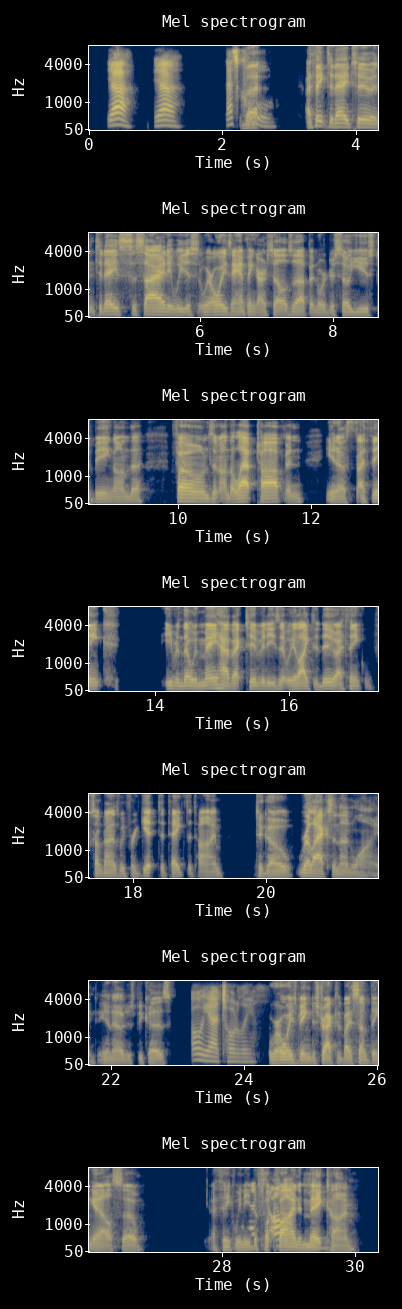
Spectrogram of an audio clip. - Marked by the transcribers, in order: none
- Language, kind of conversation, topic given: English, unstructured, What is your favorite activity for relaxing and unwinding?
- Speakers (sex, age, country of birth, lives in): female, 30-34, United States, United States; male, 60-64, United States, United States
